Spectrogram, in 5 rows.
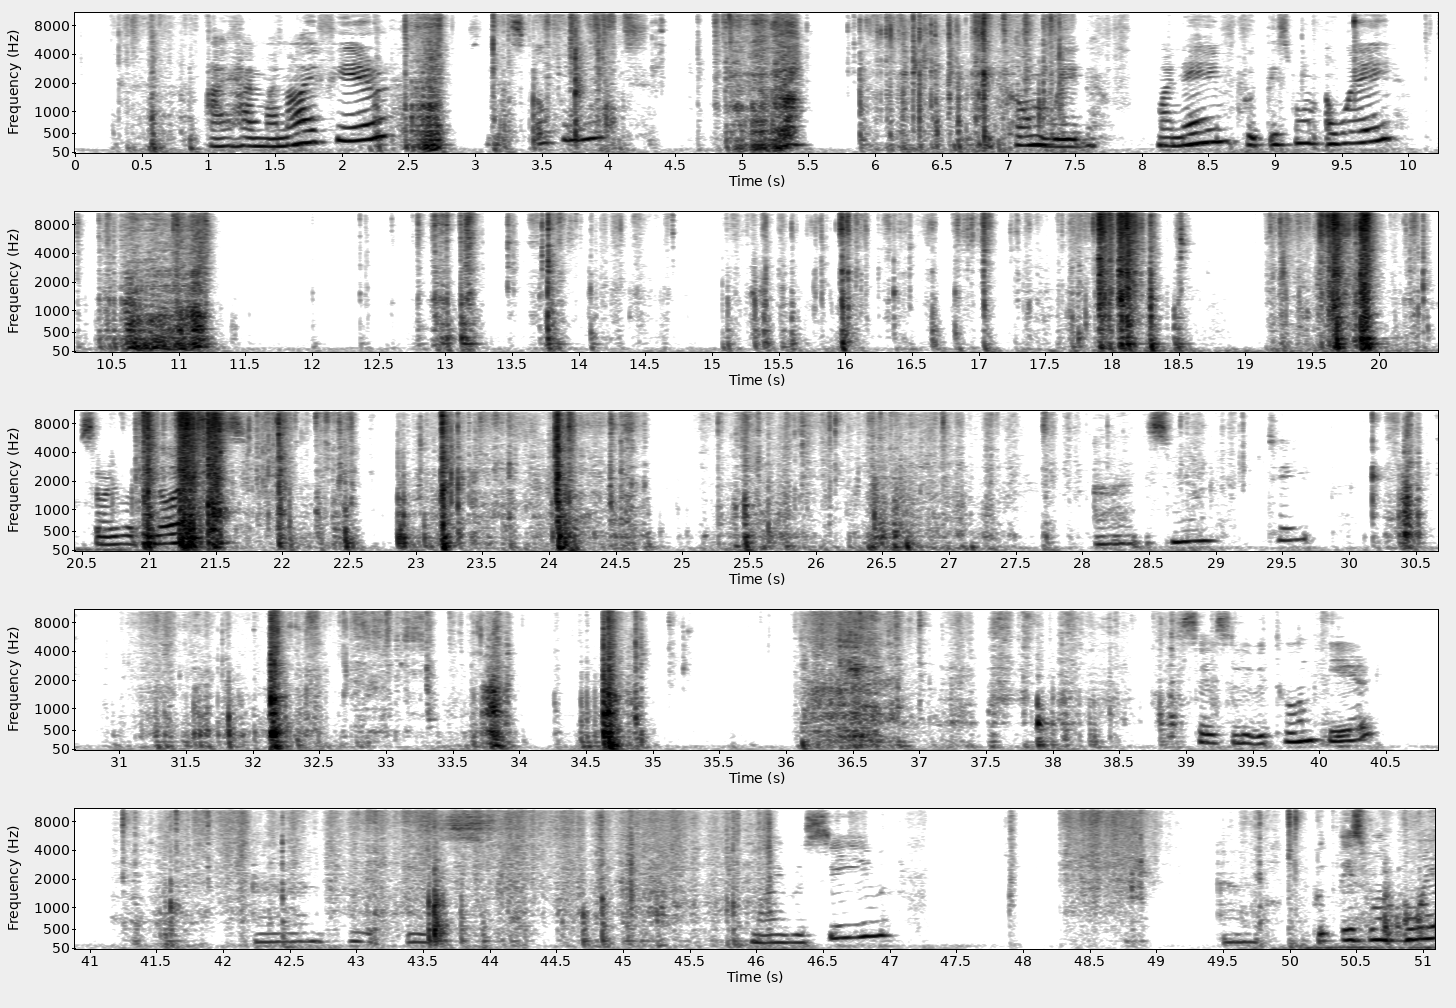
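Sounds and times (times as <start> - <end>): packaging ripping: 4.7 - 7.4, 12.6 - 27.3
cardboard and paper crackling: 12.6 - 29.3, 41.2 - 46.2, 47.9 - 51.0
knife cutting parcel: 15.2 - 24.8
packaging crackling: 15.2 - 27.2
sharp ripping: 15.7 - 22.6.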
